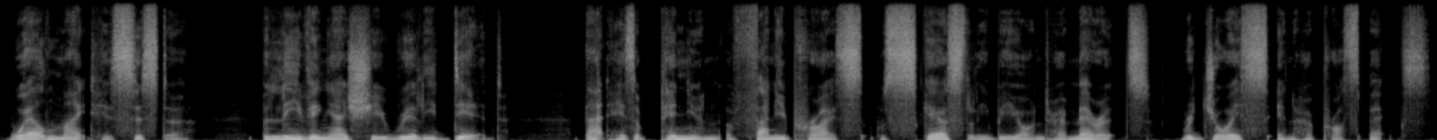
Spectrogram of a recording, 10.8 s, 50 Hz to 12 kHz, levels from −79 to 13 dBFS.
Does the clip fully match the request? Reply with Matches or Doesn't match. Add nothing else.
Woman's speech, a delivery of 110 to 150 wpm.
Matches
